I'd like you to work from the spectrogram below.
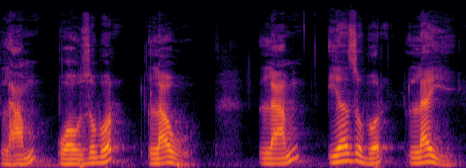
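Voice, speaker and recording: Bangladeshi male teacher, slow deliberate recitation drills, mid-pitched voice. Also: expressive. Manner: slow, drills letter sounds aloud, repeating each. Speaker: Quran teacher.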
